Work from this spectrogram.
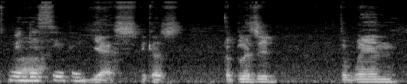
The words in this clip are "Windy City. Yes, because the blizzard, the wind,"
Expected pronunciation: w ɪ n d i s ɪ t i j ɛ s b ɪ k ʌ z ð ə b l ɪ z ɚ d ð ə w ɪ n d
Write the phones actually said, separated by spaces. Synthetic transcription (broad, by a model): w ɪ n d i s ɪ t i j ɛ s b ɪ k ʌ z ð ə b l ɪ z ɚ d ð ə w ɪ n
